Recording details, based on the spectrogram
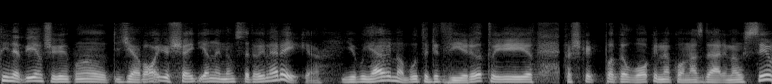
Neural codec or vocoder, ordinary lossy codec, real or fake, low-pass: codec, 16 kHz, 0.5 kbps, FunCodec, trained on Chinese and English, 25 frames a second; AAC, 48 kbps; fake; 7.2 kHz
